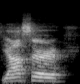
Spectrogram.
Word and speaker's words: Vyasar: Vyasar is there's a South Indian chant, a Tamil chant, that uses Vyasar instead of Vyas, because according to my dad, it's the formal way to pronounce Ved Vyas.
